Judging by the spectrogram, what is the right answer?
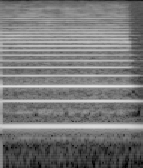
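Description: A single bowed viola note, F natural reached from the open D string, held steadily for nearly two seconds with a bright, even tone before fading out, played alone.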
